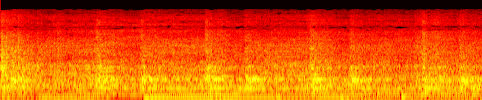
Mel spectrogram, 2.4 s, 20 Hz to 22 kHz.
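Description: Hydrostatic test pump starting suddenly and running with a steady low hum, pressurizing a paintball air cylinder toward its 7,500 psi test pressure.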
